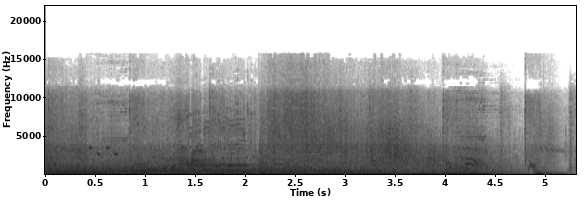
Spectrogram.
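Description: Video game battle effects clash and thud steadily.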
